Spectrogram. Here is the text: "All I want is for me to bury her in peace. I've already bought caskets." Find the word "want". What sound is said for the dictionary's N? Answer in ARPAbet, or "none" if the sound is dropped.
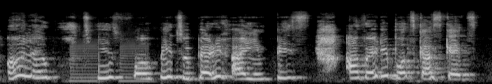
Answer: none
